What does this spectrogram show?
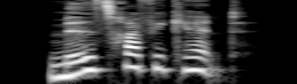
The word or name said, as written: medtrafikant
